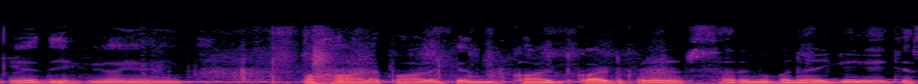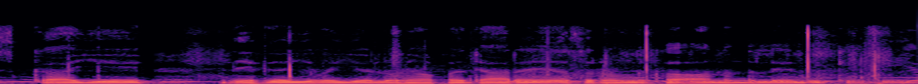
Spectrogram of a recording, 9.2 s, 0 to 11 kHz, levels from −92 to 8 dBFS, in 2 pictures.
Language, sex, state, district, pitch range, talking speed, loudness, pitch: Hindi, male, Uttar Pradesh, Jalaun, 125-135 Hz, 170 wpm, -25 LUFS, 130 Hz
